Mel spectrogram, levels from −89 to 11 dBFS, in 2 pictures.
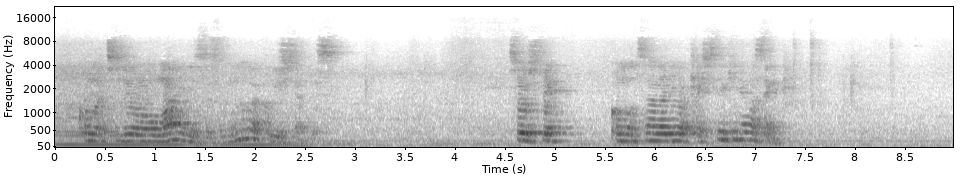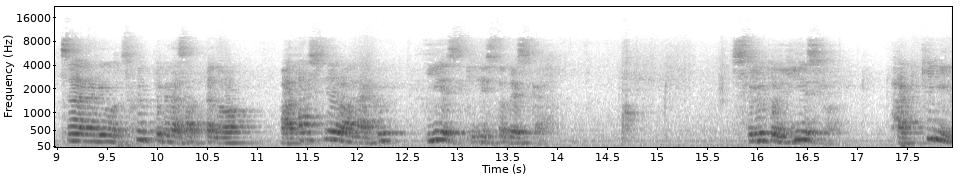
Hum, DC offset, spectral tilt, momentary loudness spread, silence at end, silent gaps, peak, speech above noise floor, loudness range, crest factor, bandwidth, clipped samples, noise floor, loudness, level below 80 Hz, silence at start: none; under 0.1%; -5.5 dB/octave; 22 LU; 0 s; none; -10 dBFS; 25 dB; 5 LU; 18 dB; 12 kHz; under 0.1%; -52 dBFS; -28 LUFS; -54 dBFS; 0 s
